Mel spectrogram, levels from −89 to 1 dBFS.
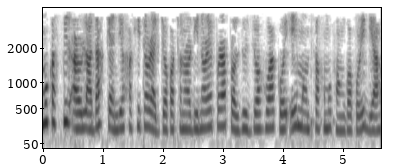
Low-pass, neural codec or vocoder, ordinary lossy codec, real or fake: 3.6 kHz; none; MP3, 24 kbps; real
